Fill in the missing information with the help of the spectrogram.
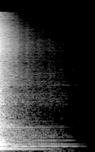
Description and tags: a percussion sample from a recording session using Will Vinton's studio drum set.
